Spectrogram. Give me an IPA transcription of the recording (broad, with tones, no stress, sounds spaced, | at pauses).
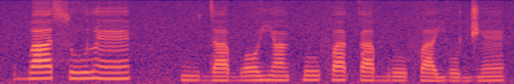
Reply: b a˦ s o˦ l ɛ̃˦ | k u˨ d a˨ b ɔ˧ j ã˧ k͡p o˦ f a˦ k a˧ b o˨ f a˨ j o˨ d͡ʒ ɛ̃˧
